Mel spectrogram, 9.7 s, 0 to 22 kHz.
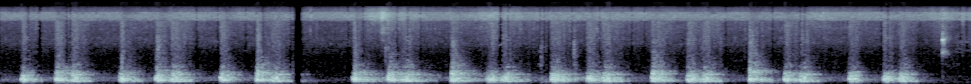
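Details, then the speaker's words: S3 gallop ("Kentucky" gallop, rapid ventricular filling): regular heart sounds near 60 a minute with an extra low thud after the second sound. "Entonces, el S3, que se conoce como llenado rápido ventricular, lo conocen también como galope de Kentucky, se ausculta de la siguiente forma."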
